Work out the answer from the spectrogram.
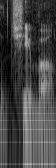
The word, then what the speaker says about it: Cibo: Yeah, that's Chibo. My wife's Italian. Chibo, it's amazing.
